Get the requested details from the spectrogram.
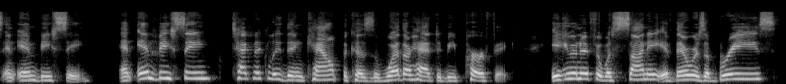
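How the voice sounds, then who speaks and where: A middle-aged Louisiana woman serving as a judge tells a jury panel things in a plain, conversational, storytelling manner, her Louisiana accent clear. Her mid-range voice is a little mellow, captured in a clean, dry studio recording.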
